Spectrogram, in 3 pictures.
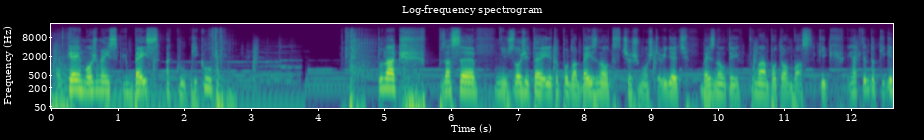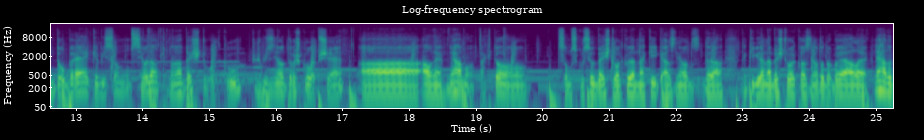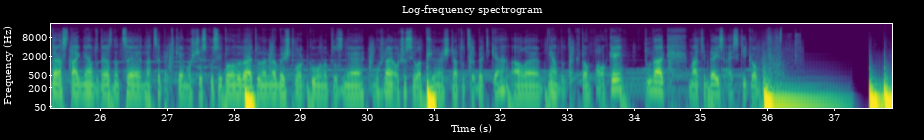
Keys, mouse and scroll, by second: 0.4 scroll down 2, 0.9 ctrl+scroll up 2, 2.1 click, 4.7 middle drag, 5.8 click, 7.1-8.4 drag, 8.7 ctrl+middle click, 8.7 ctrl+scroll, 9.2 click, 9.9 click, 10.6 ctrl+middle drag, 11.2 click, 11.8 click, 13.0 ctrl+a, 14.1 shift+Down, 14.5-15.4 scroll down 2, 15.5 ctrl+scroll up 2, 16.4 middle click, 16.4-17.1 scroll up 6, 16.6 ctrl+middle click, 17.0 middle click, 18.8 ctrl+a, 19.2 shift+Up, 20.2 click, 24.6 click, 28.0 click, 30.8 click, 32.8-34.0 middle drag, 34.0 click, 34.3 ctrl+middle drag, 35.7 Return, 35.9 space, 36.5 middle click, 37.6 drag.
